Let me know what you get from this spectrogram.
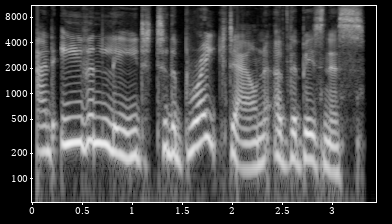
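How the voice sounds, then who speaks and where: A woman delivering a scripted academic lecture in a measured, articulate way. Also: medium pitch, very animated, darkish tone, no room sound, studio quality. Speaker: lecturer in a listening test recording.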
